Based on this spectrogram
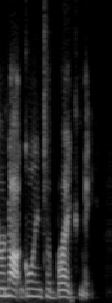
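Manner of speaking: ordinary delivery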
